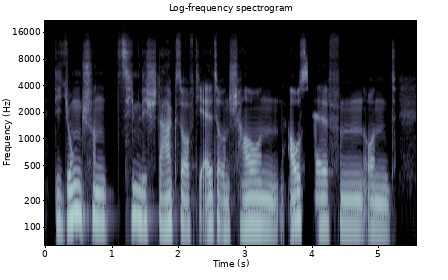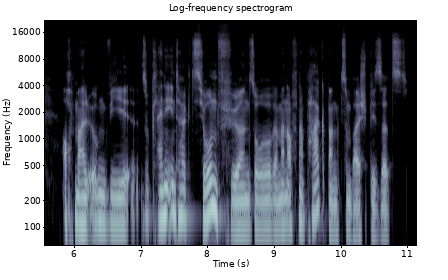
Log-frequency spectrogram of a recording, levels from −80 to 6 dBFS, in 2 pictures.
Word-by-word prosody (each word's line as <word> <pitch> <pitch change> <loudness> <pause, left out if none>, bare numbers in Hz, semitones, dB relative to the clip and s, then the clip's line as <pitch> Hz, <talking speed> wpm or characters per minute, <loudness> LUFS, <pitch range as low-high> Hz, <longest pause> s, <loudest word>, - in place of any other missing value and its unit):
die 120 - -2
Jungen 135 +6 +4
schon 120 -3 -1
ziemlich 125 -3 0
stark 110 +2 +1
so 110 - +1
auf 100 0 -3
die - - -6
Älteren 105 -2 0
schauen, 105 -1 +1
aushelfen 105 -3 0
und 95 -2 -3 0.5
auch - - -5
mal 110 -2 +4
irgendwie 110 -2 0 0.2
so 130 -1 -8
kleine 125 +3 +2
Interaktionen 135 +2 +3
führen, 100 -6 +1
so, 100 0 0
wenn 95 - 0
man 105 +1 +1
auf 105 +3 -3
'ner 115 - -1
Parkbank 125 - -2
zum 95 - -3
Beispiel 85 +1 -2
sitzt. 80 0 -4
110 Hz, 150 wpm, -24 LUFS, 100-125 Hz, 0.5 s, Jungen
